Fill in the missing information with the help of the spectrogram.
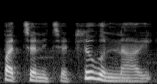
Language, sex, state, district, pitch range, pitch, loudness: Telugu, female, Telangana, Hyderabad, 150-215 Hz, 165 Hz, -17 LUFS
